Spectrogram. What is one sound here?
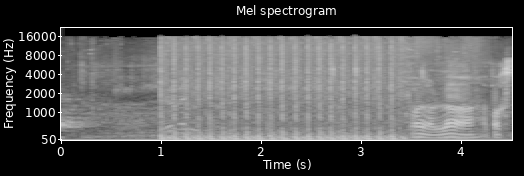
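A rifle fires rapidly.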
